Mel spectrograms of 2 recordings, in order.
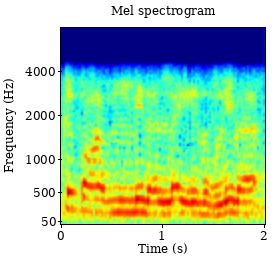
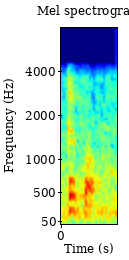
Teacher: قطع سكون الطاء مع القلقلة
